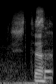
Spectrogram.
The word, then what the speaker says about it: station: And it's because when we have T-I-O-N combined in Swedish, then it becomes this sound.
